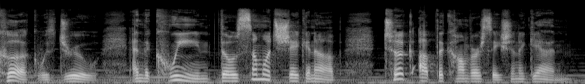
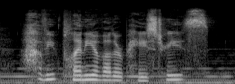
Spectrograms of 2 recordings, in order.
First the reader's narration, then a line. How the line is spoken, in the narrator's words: ask in a weak voice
